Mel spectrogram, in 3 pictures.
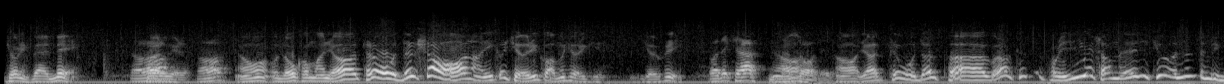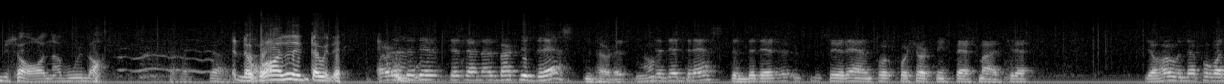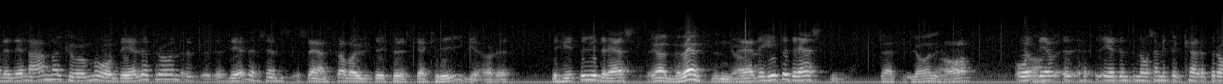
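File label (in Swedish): Viby Närke, dialekter; Folkminnen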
